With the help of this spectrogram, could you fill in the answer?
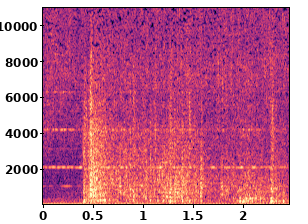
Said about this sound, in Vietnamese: Gió bắt đầu thổi, mang theo vài hạt mưa đêm. Một hạt, hai hạt, rồi ngay tức thì sau, mưa ào ào lên dữ dội.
